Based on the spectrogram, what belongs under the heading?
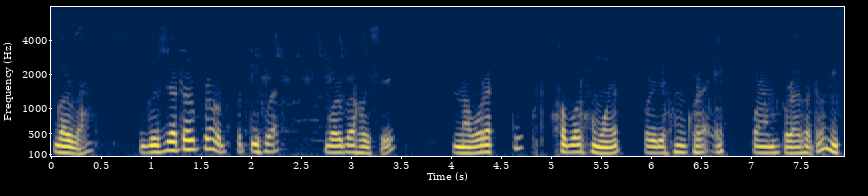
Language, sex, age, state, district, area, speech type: Assamese, male, 18-30, Assam, Sivasagar, rural, spontaneous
